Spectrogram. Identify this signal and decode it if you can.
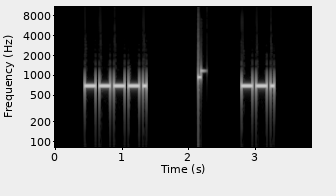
Morse code, heard as a keyed tone, about 22 wpm, 700 Hz. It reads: 9 G
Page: This rapid-fire timing is geared to push your ICR (Instant Character Recognition) skills.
